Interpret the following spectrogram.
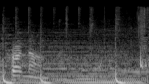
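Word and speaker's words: Phra Nang: So it's pronounced Pranang. So Pranang Beach, but it's PH. So in Thailand, PH is still pronounced a P. It's not a silent P.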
